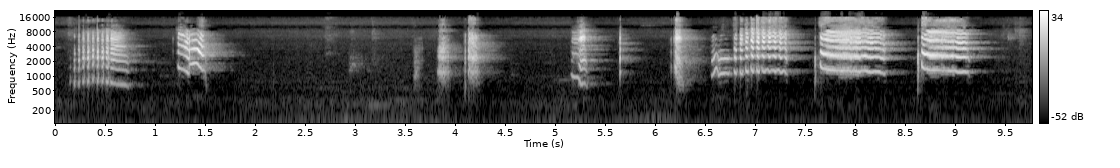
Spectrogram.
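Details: Pet talking parrot producing a series of squawky, harmonic-rich calls and short sharp notes, several longer drawn-out rasping calls toward the end, with brief silences between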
